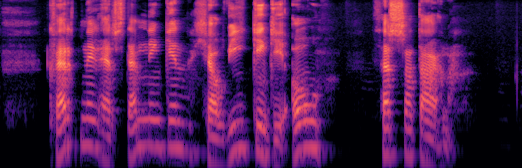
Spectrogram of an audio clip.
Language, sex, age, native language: Icelandic, male, 30-39, Icelandic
